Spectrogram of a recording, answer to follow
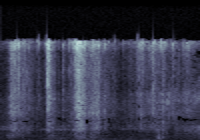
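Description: Dry autumn leaves rustling softly in a few short, irregular crackling bursts.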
